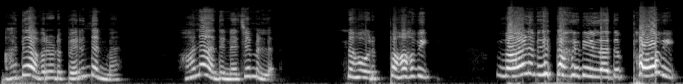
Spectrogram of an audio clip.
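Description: Woman reader as a grieving older sister, tearful and self-accusing, high voice, close dry read. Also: normal speed, dry recording, close to an everyday voice. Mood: anguished. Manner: tearful, pleading, self-blaming. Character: guilt-ridden young woman, anguished elder sister.

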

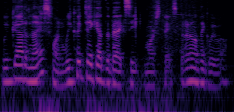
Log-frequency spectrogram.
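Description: A man's voice: medium pitch, quick pace, a little mellow, a little hiss or hum. A man hosting a gaming channel, giving casual, chatty commentary over gameplay with wry, sarcastic asides and lots of fillers.

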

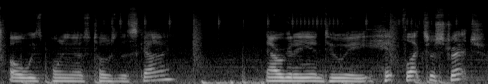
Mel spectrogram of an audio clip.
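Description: A young man vlogging casually from his apartment, talking through a stretching routine and joking while he makes a sandwich. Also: a little high. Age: young adult. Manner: relaxed, joking, easygoing. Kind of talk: casual vlog and stretching instruction. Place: small apartment room, indoors.

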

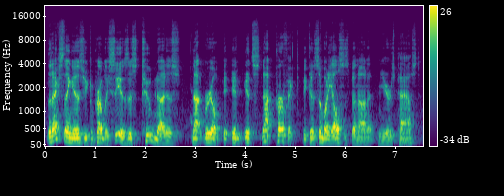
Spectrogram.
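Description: A man casually showing how he does a car repair, relaxed and rambling, with many ums and restarts. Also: medium pitch, moderate pace, few pauses, slightly rough. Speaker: home mechanic host. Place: under a car in a garage.

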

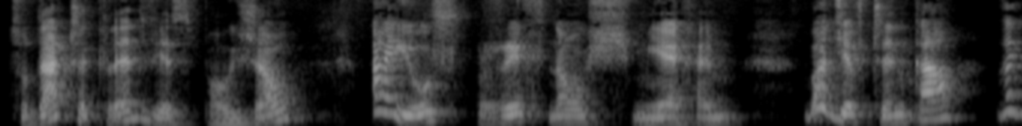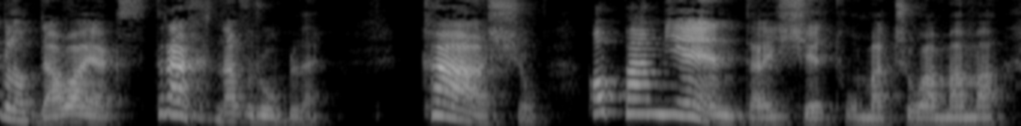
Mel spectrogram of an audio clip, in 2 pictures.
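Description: Woman, children's story reader, expressive, low, gravelly, slow. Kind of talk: reading a children's story aloud.

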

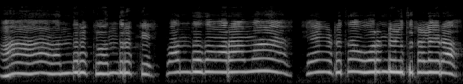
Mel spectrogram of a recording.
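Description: A woman's voice: extremely high pitch, little pitch movement, fairly quick, heavy background noise. A woman voicing a boastful, gossipy village woman who scolds and wails, with a Tirunelveli Tamil accent. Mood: scolding gossip. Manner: scolding, sharp-tongued, dramatic wailing.

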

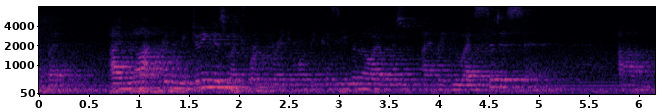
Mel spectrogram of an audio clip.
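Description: A woman's voice: on the low side, distant mic, noisy background. A middle-aged woman giving a conversational public talk, with fillers and restarts. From Pakistan, raised in the United States. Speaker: guest speaker. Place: large wood-paneled hall, standing on stage. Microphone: far room microphone. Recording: echoey hall recorded from afar.

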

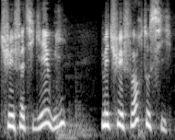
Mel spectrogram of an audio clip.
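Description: A huge, warm-hearted male dragon speaks with coaxing concern in a storybook reading, as a man puts him on. The voice sits high and carries. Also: normal speed, breathy edge, heavily acted. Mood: gentle.

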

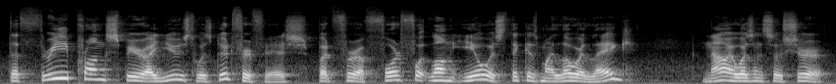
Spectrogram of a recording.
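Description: Man, middle-aged, storytelling to camera, relaxed, slightly high pitch, earbud mic, small room. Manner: relaxed, gestures while explaining. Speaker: fishing channel host. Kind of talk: first-person storytelling to camera. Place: small indoor room, plain wall. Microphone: wired earbud mic, webcam framing.

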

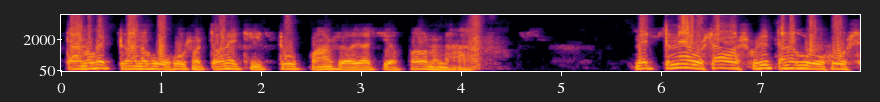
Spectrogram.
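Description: An older man from Manitoba, Canada, a guest on a radio interview, recalling old times in a rambling, halting way with many restarts. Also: mid-range voice, darkish tone, a little hiss or hum, low-quality recording.

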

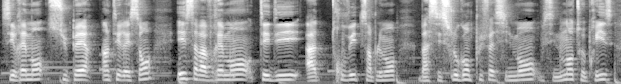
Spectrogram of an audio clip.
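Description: A man hosting a casual screen-share tutorial, talking to the viewer informally and often pausing to hesitate. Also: high-pitched, steady tone, faint music behind. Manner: chatty, addresses viewer informally, frequent hesitations. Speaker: online money-making channel host.

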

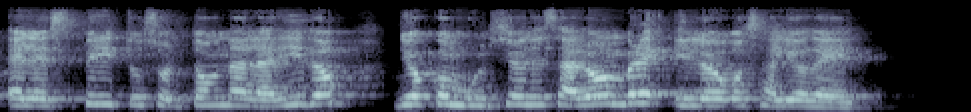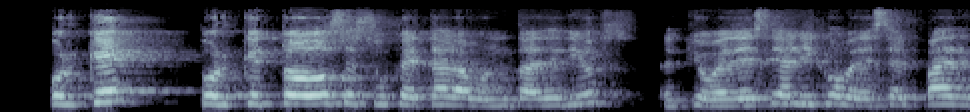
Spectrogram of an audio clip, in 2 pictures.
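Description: A woman's voice: high voice, reverberant. A woman teaching a Bible lesson, reading verses with emphasis and asking listeners to follow along. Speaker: preacher.

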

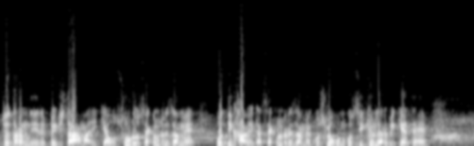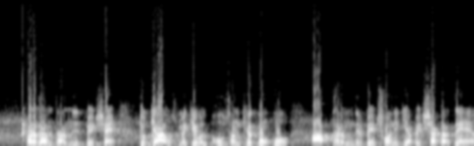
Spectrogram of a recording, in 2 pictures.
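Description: A man's voice: fairly high pitch, a bit bright, slight background noise, poor audio. A man giving earnest, argumentative commentary in a web discussion, often asking rhetorical questions.

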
